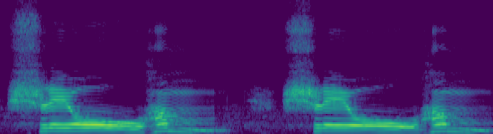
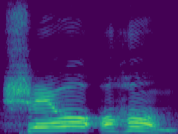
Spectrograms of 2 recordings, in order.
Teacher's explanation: লুপ্ত অ মানে হলো অ টা লুপ্ত হয়ে গিয়েছে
